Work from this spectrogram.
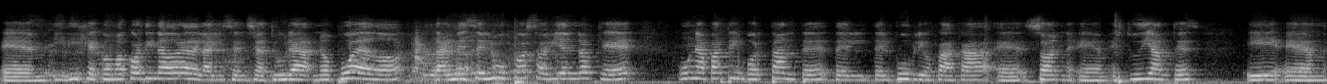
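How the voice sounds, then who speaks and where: Amid noticeable background noise and audible room echo, a woman speaks at a very slow pace in a fairly high pitch. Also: ordinary pitch variation. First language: English (speaking Spanish). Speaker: political science professor. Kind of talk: academic book presentation. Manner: halting, many fillers.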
